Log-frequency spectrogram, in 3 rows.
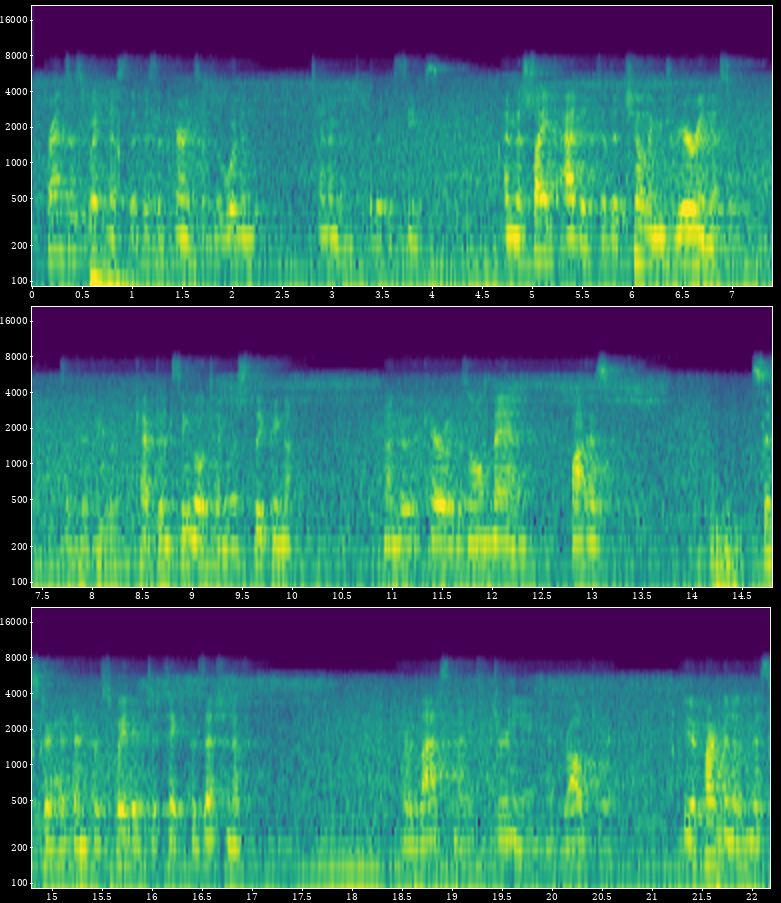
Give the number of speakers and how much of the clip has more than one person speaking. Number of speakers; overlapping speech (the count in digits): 1, no overlap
